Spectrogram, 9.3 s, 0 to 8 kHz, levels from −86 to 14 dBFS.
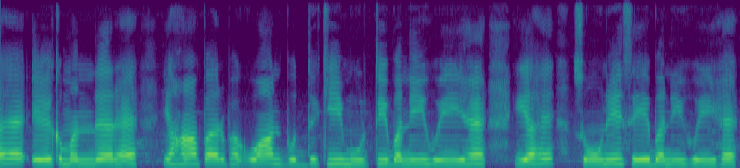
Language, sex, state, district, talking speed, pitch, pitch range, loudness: Hindi, female, Uttar Pradesh, Jalaun, 125 wpm, 230 Hz, 225-240 Hz, -15 LUFS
